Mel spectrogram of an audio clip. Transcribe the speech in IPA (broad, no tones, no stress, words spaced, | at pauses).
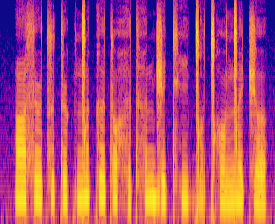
ɑsə˞t͡sʊ tə˞kŋ͡ǀə kətɔ həthənd͡ʒɛ cʰiɡ͡ǀɔ ǀʰɔŋ͡ǀɛ t͡ʃʌ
